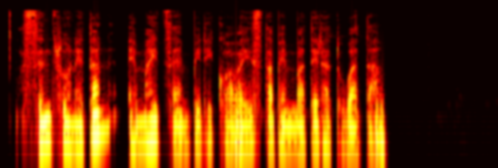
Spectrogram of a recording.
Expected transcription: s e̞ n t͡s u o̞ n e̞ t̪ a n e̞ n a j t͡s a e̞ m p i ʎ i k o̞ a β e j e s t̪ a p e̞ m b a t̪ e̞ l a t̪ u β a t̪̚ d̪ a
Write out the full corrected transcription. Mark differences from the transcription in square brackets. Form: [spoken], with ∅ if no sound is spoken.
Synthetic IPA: s e̞ n t͡s u o̞ n e̞ t̪ a n e̞ [m] a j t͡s a e̞ m p i [ɾ] i k o̞ a β [a] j e s t̪ a p e̞ m b a t̪ e̞ [ɾ] a t̪ u β a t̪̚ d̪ a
